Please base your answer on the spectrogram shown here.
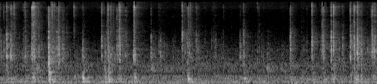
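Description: Rapid, uneven clicking of keys on a computer keyboard as Go code is typed, the keystrokes close and fairly crisp, arriving in short bursts with brief pauses and no talking.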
